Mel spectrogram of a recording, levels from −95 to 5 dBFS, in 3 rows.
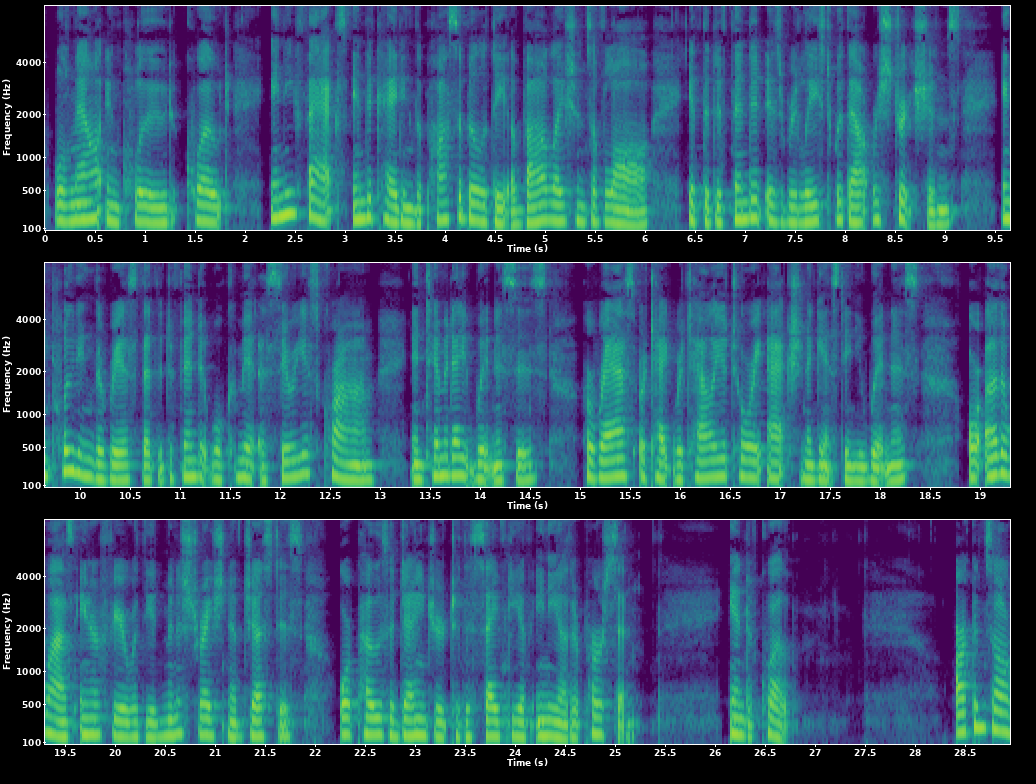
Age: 50-69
